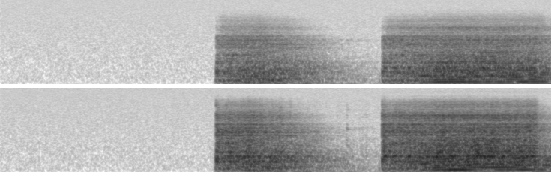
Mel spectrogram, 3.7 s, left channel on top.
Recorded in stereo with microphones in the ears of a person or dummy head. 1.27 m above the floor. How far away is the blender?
About 1.2 m.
